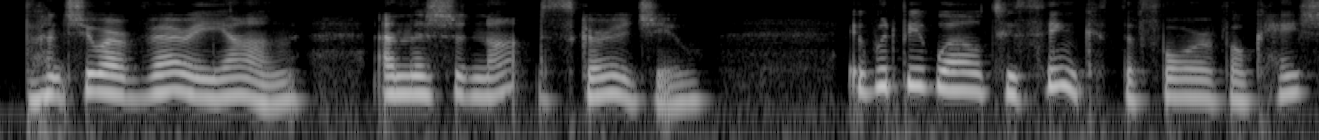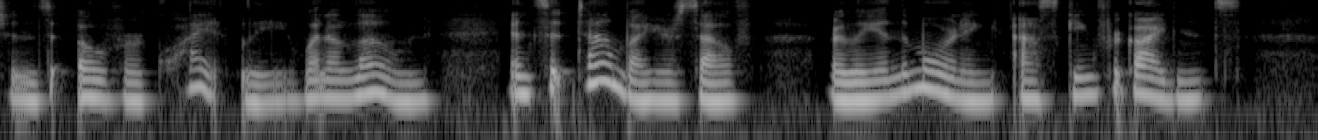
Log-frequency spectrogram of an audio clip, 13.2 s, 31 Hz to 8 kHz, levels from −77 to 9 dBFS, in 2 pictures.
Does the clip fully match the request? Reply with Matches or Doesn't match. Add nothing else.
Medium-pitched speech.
Matches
